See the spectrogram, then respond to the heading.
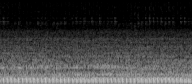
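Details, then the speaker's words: Harbor Freight 3500W inverter generator, eco throttle off, with about 30% load from a space heater on low: steady, even hum at constant pitch, no surging, hunting or misses; smooth under load. "a 30% load and it's smooth right out so I is meant to be run with a load on it"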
